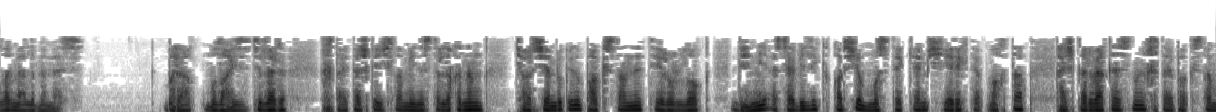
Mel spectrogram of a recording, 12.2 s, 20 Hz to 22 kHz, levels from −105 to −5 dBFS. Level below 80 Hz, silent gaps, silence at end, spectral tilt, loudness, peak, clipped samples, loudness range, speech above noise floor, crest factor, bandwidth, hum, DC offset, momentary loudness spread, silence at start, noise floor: -40 dBFS; none; 0 s; -11.5 dB/octave; -19 LUFS; -2 dBFS; under 0.1%; 4 LU; 51 dB; 18 dB; 5.8 kHz; none; under 0.1%; 9 LU; 0 s; -69 dBFS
